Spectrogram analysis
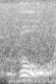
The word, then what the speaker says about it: ROER4D: And the abbreviation is ROER4D, pronounced raw, as in lion raw.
